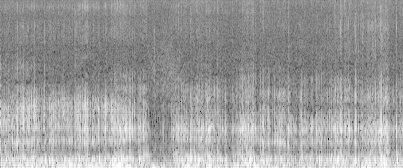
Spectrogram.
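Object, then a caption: Foam microphone windscreen rubbed with cotton swabs. Cotton swabs held in both hands rub and scratch the porous surface of a black foam microphone windscreen. The result is a soft, steady, muffled rustling and scraping with a deep low rumble, heavy in the bass and nearly without bright highs. The texture thins briefly around the middle before the scratching continues.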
